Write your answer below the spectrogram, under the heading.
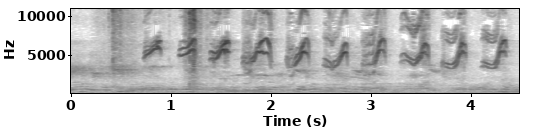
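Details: Ten-day-old Streak-eared Bulbul nestling in Ubon Ratchathani, Thailand, 12 April 2023: a rapid run of thin, high, rising-then-falling squeaky notes, about three per second, over a low background rumble.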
